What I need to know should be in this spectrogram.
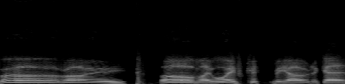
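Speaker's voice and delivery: put-on funny slow creaky drunk voice, drawn-out vowels. Retelling a role-play where he played a drunk guy, in a funny drunk guy voice. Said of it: "I like to do the funny voice".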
